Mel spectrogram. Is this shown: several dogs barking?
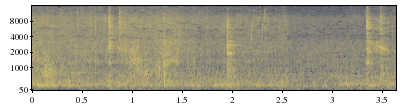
no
